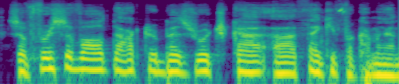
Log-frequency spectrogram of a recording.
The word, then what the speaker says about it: Bezruchka: pronouncing my name correctly it's uh Ukrainian as well rch is is a big is an important part of it yes absolutely well ask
